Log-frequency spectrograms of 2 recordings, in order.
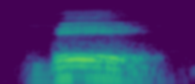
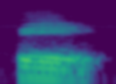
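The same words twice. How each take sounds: First: بي as voiced "bé"; French letter B. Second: بي as voiceless "pé"; French letter P. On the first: Teacher contrasting B with P, voiced "bé". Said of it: "لكن دي اسمها بي". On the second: Teacher contrasting P with B, voiceless "pé". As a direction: say بي with a popped P, "pé". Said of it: "لكن هنا بي". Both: Shown as a demonstration.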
